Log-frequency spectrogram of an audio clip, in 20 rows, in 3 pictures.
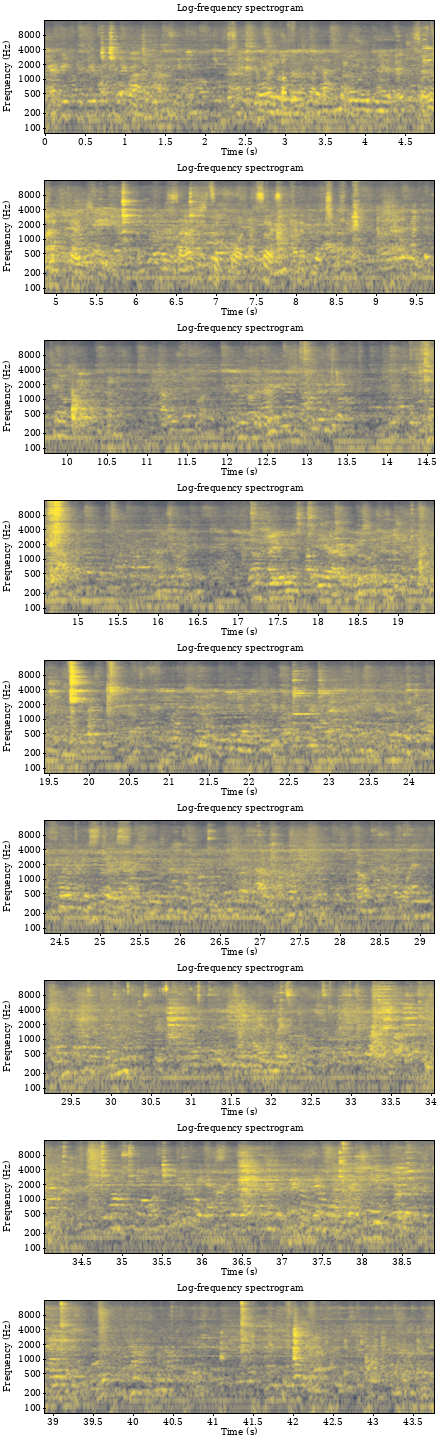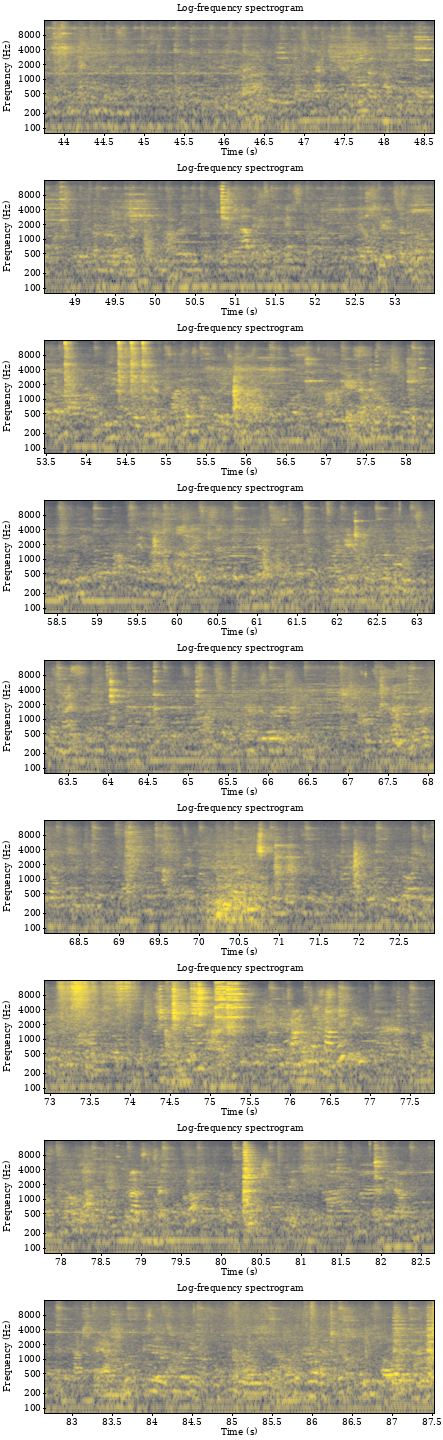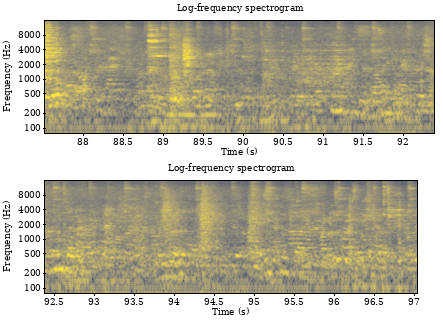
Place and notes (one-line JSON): {"title": "Großer Arbersee, Arberseestraße, Bayerisch Eisenstein, Deutschland - Im Arberseehaus", "date": "2019-12-26 11:25:00", "description": "Kurze Sequenz aus dem inneren des Arberseehaus.", "latitude": "49.10", "longitude": "13.16", "altitude": "943", "timezone": "Europe/Berlin"}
